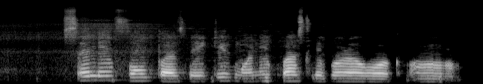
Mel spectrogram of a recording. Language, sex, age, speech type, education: Nigerian Pidgin, male, 15-29, spontaneous, tertiary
